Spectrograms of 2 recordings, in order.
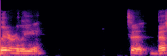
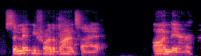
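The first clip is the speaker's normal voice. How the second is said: ordinary talk, nothing marked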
